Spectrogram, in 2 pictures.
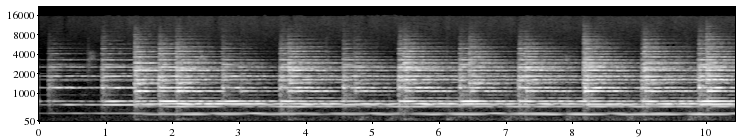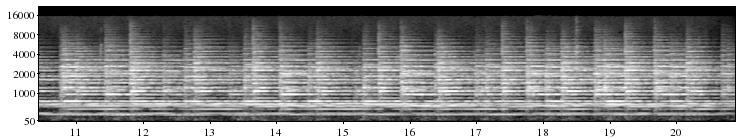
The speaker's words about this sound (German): Es ist 12 Uhr. Das Mittagsläuten kommt heute aus Neunkirchen am Main im oberfränkischen Landkreis Bayreuth.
